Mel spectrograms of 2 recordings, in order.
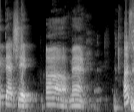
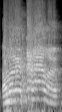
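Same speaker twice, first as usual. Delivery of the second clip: laughing declaration; 4 semitones higher, 5 dB louder, much slower than usual. Acted. Laughing, slow, loud.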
